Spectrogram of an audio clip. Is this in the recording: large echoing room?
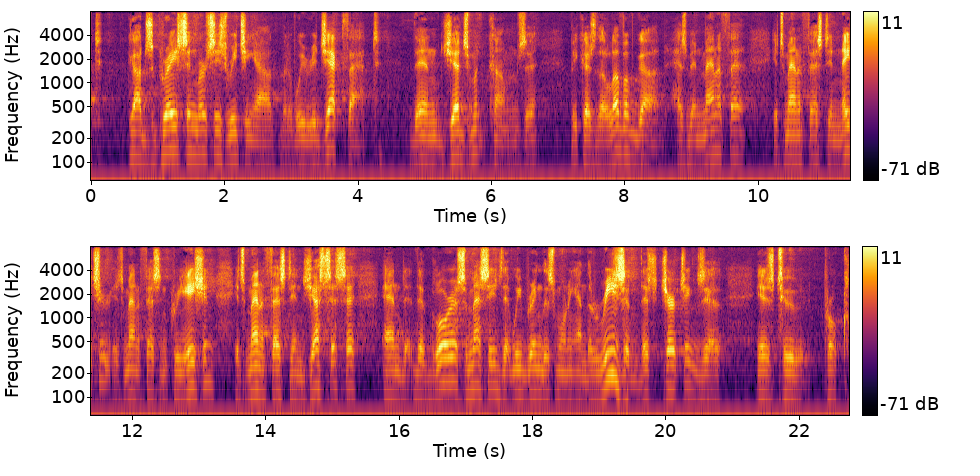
yes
